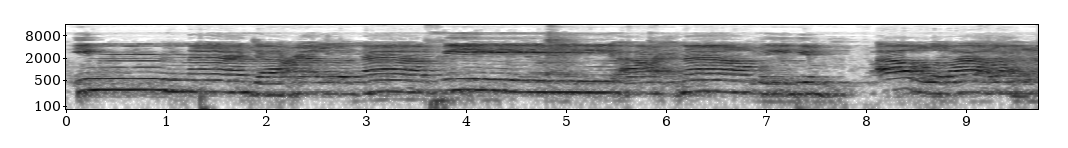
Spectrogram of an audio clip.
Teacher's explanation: ada inna sama gunnah, harus ditekan dulu, ditahan, nggak boleh langsung cepat-cepat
